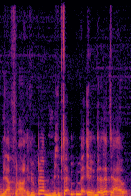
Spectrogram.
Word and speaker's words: Biafra: If you say Biafra, it's not Biafra.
